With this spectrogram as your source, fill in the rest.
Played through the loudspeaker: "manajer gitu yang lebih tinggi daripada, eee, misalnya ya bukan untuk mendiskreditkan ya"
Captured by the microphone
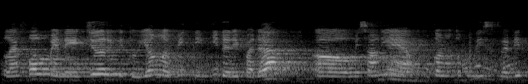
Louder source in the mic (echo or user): echo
